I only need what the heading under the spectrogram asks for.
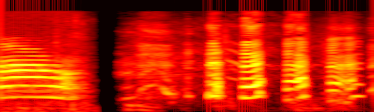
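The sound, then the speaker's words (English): A cat meows: one drawn-out meow, then a quick series of shorter, chirpy meows in rapid succession, loud and clear with no talking. “And then my cat was curious, and she fell inside the hole.”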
